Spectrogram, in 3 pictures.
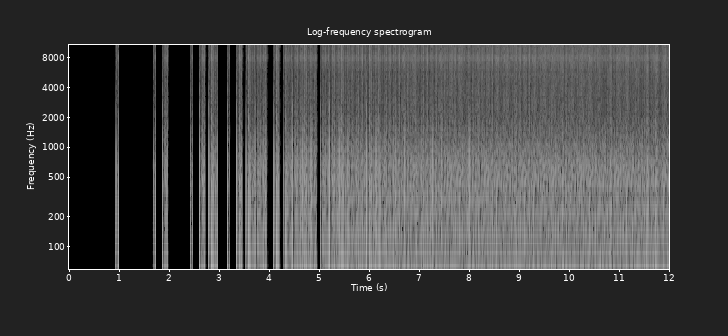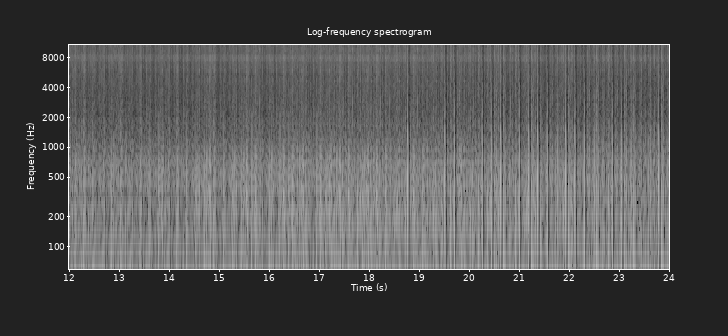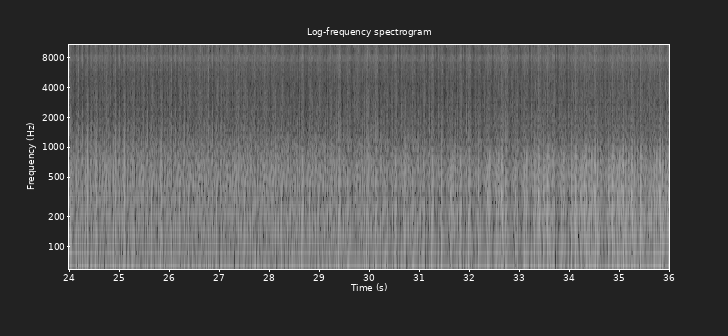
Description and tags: Crackling and clicking drone... All sounds were synthesized from scratch.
